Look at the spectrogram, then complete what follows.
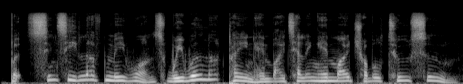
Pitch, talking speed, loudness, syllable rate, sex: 160 Hz, 235 wpm, -19 LUFS, 5.0 syllables/s, male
